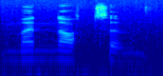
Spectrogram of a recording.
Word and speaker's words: monotonous: Well, I say monotonous, so I use the schwa, okay? Monotonous, okay?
